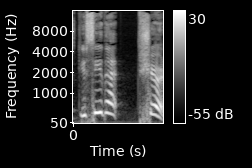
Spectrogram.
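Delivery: lightly voiced Charlie asking about the shirt; imitating Charlie.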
